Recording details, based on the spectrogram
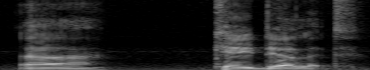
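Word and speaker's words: כדלת: And since we're not pronouncing the dalit any differently from with a dagesh or without, it's not like to a house above in the above example, but rather it's one that is going to be pronounced virtually the same, but you're not going to have the dagesh.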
